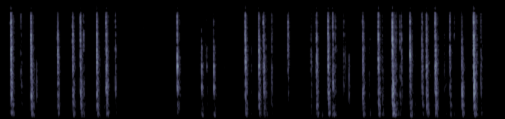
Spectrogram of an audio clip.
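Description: Computer keyboard keys being typed, quick clicks in irregular runs with short pauses between words, the densest run in the second half.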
